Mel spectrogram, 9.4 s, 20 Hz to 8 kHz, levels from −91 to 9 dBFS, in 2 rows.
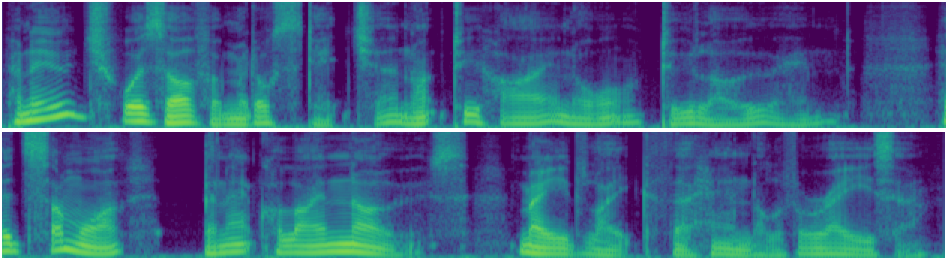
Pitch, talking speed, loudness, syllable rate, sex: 105 Hz, 160 wpm, -20 LUFS, 4.5 syllables/s, male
